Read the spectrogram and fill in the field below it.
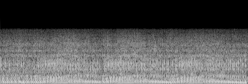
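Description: A 1985 Honda Rebel 250 motorcycle engine idles with the choke fully off, running loud and close with a steady, slightly wavering putter that rises and dips in pitch as it struggles to hold idle.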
